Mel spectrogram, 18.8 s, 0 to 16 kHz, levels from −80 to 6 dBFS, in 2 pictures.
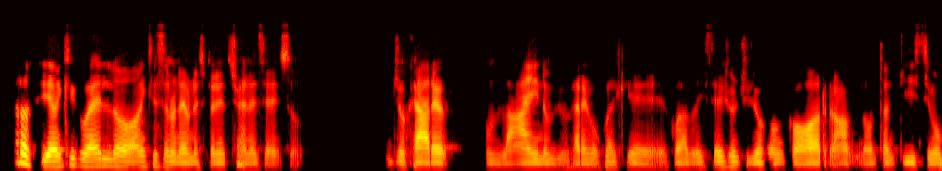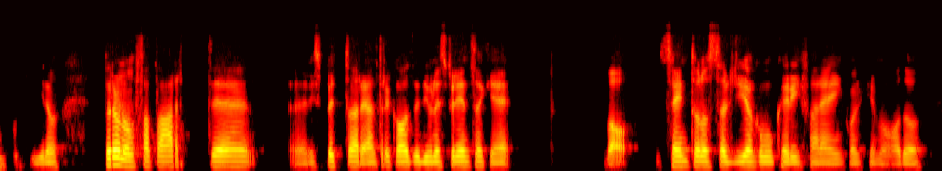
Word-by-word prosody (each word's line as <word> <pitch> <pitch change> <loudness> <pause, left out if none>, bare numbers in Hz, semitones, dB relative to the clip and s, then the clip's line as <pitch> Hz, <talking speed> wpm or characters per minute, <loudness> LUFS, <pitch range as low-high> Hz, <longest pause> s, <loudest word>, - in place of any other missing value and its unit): Però 200 -3 +7
sì, - - -4
anche 120 +5 +4
quello, 130 -3 +2
anche 115 +3 -2
se 125 -1 -5
non 105 -1 -2
è 105 - +2
un'esperienz 100 0 -5
cioè - - -5
nel 100 0 -6
senso - - -8 0.8
giocare 105 - +1 0.2
online, 100 +1 -2
o 100 -1 -7
giocare 100 0 -5
con 95 -2 -8
qualche 105 -3 -8
con 100 - -6
la 100 - -5
Play 105 +1 -8
Station, 110 +1 -5
ci 105 - -14
gioco 100 -1 -4
ancora, 100 0 0 0.2
no - - -16
non 95 +1 -8
tantissimo 100 +1 -7
un 95 0 -7
pochino, 105 +1 -4 0.4
però 155 +2 +10
non 130 -3 +6
fa 125 0 0
parte, 120 +1 0 0.7
ehm, 95 0 -9
rispetto 120 +4 -2
alle 115 -3 +5
altre 105 +3 0
cose 115 0 +4
di 110 - +1
un'esperienza 115 +1 +2
che, 105 +1 -2 0.9
boh, - - -1
sento 120 -1 +2
nostalgia, 115 -1 +3
comunque 110 0 0
rifarei 105 -1 0
in - - -13
qualche 95 0 -8
modo. 95 +1 -5
105 Hz, 160 wpm, -24 LUFS, 100-115 Hz, 0.9 s, però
